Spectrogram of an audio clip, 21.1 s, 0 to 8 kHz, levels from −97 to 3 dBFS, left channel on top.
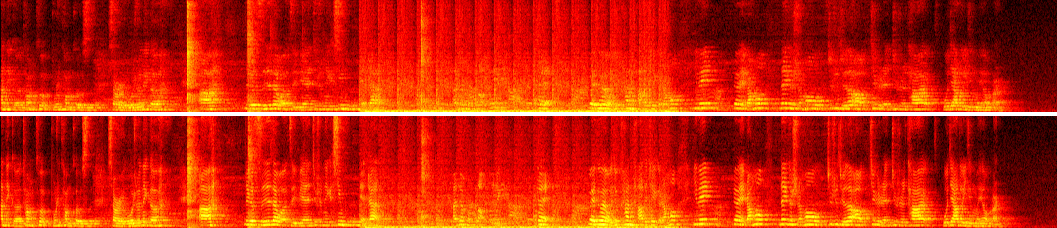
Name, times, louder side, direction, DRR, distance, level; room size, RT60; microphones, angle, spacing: voice 1, 0.0-3.3 3.6-4.3 4.9-7.6 9.1-9.8 10.7-10.9 11.7-14.2 14.7-18.6 18.9-19.9, right 4 dB, 80° right, 5 dB, 0.4 m, -25 dB
sound 1, 1.8-17.5, right 1 dB, 40° right, 0.7 m, -45 dB
sound 2, 3.4-9.7, left 1 dB, 90° left, 1.0 m, -36 dB
sound 3, 7.2-13.4, left 1 dB, 70° left, 0.5 m, -25 dB
voice 2, 8.3-11.8 13.9-14.5, left 1 dB, 10° left, -1 dB, 0.3 m, -38 dB
2.8 x 2.6 x 3.3 m, 1.0 s
head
